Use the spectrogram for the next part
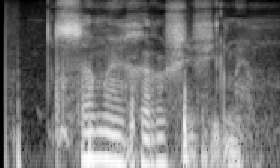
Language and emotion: Russian, neutral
